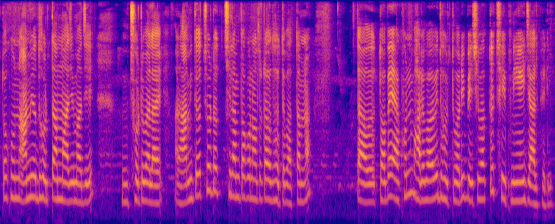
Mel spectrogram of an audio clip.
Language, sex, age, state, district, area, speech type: Bengali, female, 18-30, West Bengal, Dakshin Dinajpur, urban, spontaneous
